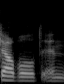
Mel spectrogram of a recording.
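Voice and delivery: ordinary delivery

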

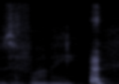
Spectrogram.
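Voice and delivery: put-on breathless, unvoiced, wheezing whisper.

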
